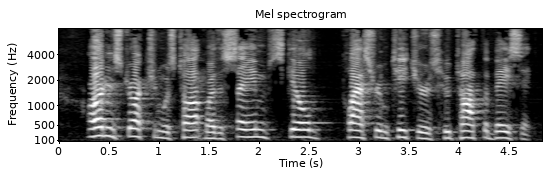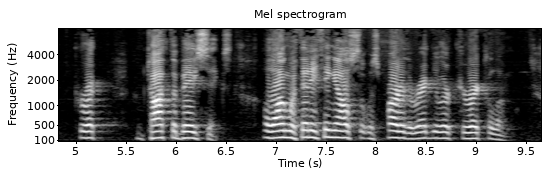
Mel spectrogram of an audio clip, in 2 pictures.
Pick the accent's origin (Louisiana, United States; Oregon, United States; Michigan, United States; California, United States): Oregon, United States; Portland; Northeast Portland. I was born and raised in Portland. I've lived here all my life.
